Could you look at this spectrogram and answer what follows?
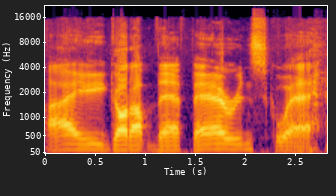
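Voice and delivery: loud, high, slow protest; real outcry at an unfair loss; indignant shout. Real, not acted. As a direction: holler it, stretching each word, near laughter. Protesting the fall amid laughter.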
